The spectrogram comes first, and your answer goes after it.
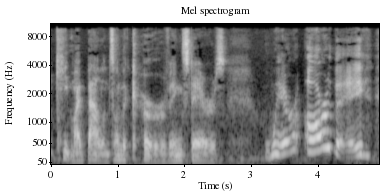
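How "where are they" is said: put-on high, slow, drawn-out nervous boy; nervous demand. A narrator's reading. Eddie, lost on the stairs, demanding high and nervous. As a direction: stretch it out anxiously. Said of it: "Eddie demanded nervously".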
